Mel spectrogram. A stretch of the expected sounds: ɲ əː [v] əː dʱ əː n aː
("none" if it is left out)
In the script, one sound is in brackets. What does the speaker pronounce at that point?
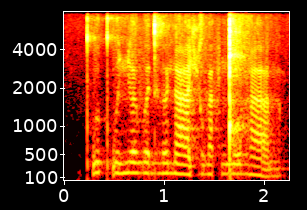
v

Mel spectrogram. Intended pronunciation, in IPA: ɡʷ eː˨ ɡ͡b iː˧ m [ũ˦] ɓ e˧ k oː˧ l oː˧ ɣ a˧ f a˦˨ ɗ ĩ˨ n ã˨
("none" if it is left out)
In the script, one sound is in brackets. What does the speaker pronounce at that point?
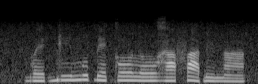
u˦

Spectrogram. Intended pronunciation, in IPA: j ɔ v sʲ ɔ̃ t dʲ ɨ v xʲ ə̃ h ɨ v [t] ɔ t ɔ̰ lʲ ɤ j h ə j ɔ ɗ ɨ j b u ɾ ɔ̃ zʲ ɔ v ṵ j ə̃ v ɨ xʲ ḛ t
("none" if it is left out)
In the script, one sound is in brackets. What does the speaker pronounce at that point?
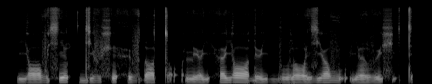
ɗ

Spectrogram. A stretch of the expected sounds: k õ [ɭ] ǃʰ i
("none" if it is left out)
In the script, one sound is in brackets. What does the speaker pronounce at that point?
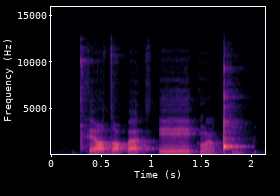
ɭ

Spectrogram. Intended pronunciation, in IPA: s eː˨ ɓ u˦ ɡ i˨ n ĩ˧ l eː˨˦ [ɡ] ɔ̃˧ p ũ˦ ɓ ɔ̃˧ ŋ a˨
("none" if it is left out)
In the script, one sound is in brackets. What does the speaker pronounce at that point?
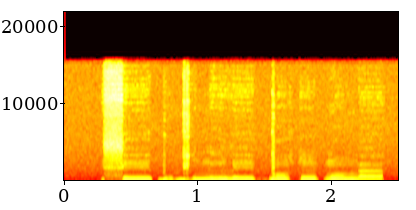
ɡ͡b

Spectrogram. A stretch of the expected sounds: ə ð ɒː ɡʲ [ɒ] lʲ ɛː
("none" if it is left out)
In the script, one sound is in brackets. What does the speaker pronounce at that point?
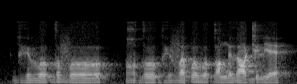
ʌ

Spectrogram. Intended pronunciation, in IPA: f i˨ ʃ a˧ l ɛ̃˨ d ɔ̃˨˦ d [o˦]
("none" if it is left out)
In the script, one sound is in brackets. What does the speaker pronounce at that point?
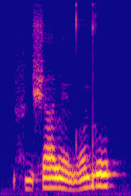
o˦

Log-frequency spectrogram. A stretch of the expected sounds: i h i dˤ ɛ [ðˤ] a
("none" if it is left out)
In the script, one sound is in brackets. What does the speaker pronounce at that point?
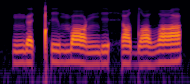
ðˤ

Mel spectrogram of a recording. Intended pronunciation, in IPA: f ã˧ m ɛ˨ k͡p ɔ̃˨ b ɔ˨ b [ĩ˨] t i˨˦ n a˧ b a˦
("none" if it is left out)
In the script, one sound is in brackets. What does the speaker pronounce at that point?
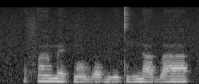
ĩ˨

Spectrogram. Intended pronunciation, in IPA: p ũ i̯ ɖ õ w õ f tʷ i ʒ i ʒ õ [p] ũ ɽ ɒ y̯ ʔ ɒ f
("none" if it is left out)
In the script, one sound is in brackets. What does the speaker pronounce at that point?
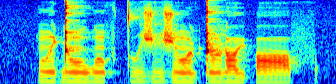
ʈ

